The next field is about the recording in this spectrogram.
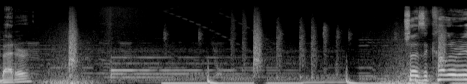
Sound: whoosh sound; gentle beats; whoosh sound

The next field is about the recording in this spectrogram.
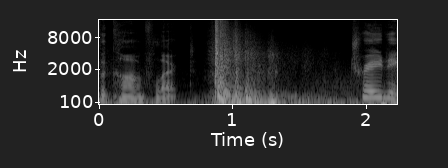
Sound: cannon fire

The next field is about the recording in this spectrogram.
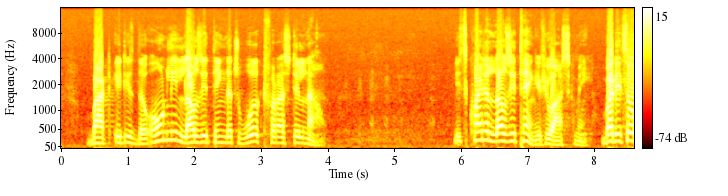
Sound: few laugh

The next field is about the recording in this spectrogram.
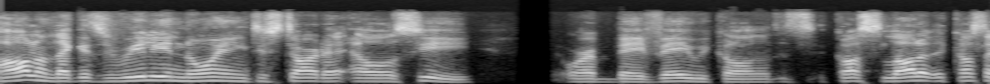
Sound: speaking in foreign language

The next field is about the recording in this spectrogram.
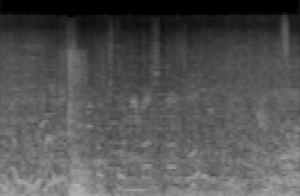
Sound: slam

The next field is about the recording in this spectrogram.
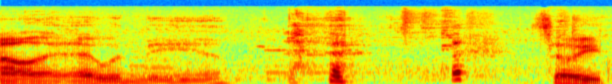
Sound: laughs

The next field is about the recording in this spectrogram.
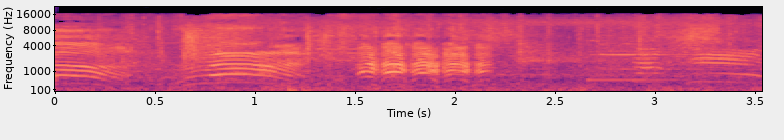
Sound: guard laughs

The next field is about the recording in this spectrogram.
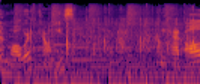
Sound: crowd applauding

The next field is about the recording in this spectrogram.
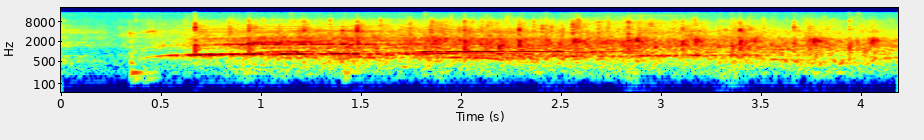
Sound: audience clapping

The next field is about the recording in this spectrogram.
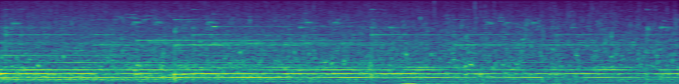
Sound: bells lightly chiming; water babbling

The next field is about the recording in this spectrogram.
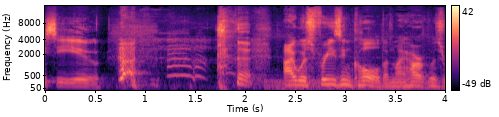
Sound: laughing

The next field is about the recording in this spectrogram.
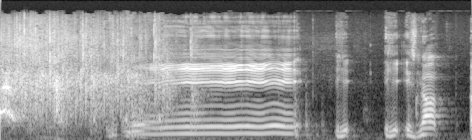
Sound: imitates fiddle

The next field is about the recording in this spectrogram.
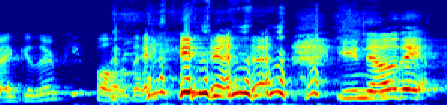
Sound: laughing

